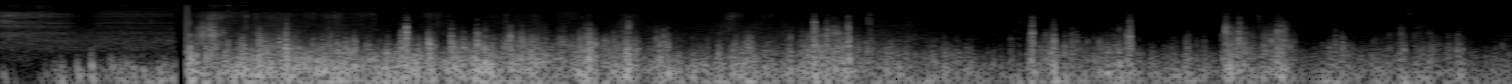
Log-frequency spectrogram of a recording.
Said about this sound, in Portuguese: Que merecia gravar o vento aqui onde eu tô agora. Caramba!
